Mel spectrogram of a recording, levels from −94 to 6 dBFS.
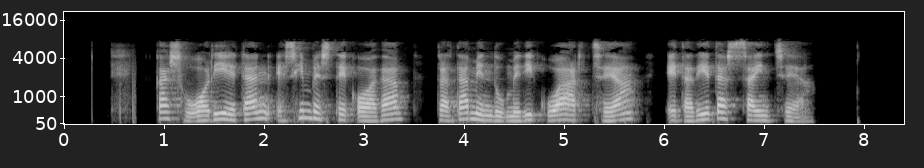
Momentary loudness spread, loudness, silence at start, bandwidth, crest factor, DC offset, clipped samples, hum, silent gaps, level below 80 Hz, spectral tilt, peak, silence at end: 9 LU; -18 LUFS; 0.5 s; 8.2 kHz; 18 dB; under 0.1%; under 0.1%; none; 3.67-3.72 s; -62 dBFS; -3 dB/octave; -2 dBFS; 0.9 s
